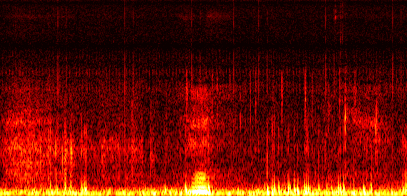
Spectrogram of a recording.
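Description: Faint, irregular footsteps and small knocks of someone walking slowly through a room, with a short 'mm' hum about halfway through.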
